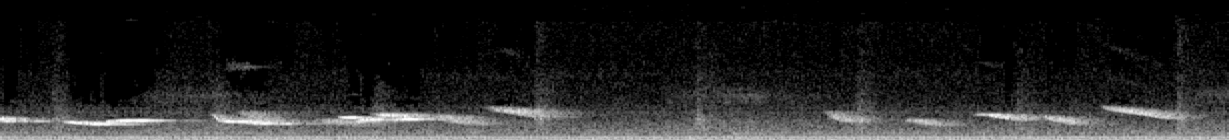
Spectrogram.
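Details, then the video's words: White-necked thrush song: clear whistled, slurred phrases rising and falling, delivered in a rich burst over the first three seconds, then spaced single whistles, over a steady low electrical hum. "Sabiá Coleira"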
